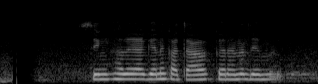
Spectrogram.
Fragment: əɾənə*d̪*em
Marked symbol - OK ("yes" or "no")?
yes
